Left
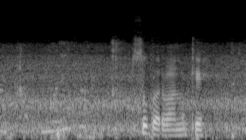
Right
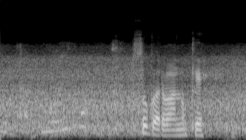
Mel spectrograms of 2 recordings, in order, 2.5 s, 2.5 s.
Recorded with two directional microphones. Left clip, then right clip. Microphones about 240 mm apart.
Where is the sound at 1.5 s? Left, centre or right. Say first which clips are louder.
Right 5 dB; centre.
